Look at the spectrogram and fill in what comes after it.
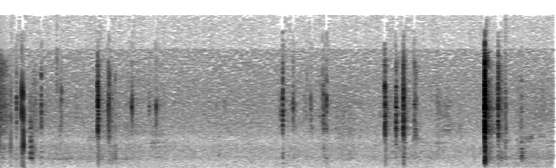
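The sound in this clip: Key clicks from a computer keyboard as a shell command is typed, faint and irregular, with scattered light taps and a few sharper strokes over a steady low hiss.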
